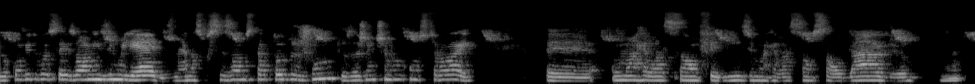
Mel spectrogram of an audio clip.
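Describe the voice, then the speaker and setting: A woman's voice: medium pitch, echoey room. A woman with a Brazilian Portuguese accent, a therapist giving an informal live-stream talk. She speaks conversationally, often adds tag questions and addresses her viewers directly.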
